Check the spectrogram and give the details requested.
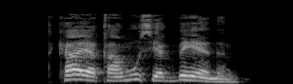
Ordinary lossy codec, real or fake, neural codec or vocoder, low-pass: MP3, 64 kbps; fake; vocoder, 44.1 kHz, 128 mel bands every 512 samples, BigVGAN v2; 10.8 kHz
